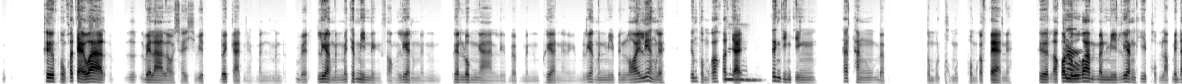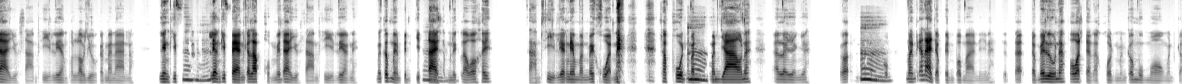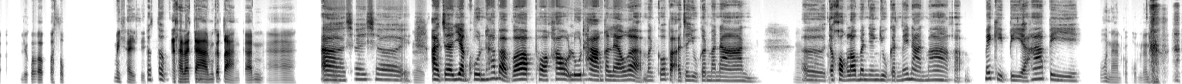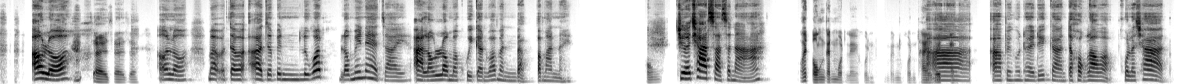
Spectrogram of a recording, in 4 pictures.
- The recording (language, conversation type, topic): Thai, unstructured, คุณคิดว่าการพูดความจริงแม้จะทำร้ายคนอื่นสำคัญไหม?
- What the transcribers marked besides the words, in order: chuckle; laughing while speaking: "ผมแล้วนะ"; chuckle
